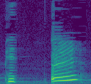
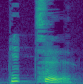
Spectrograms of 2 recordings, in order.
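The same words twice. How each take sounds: First: The final consonant keeps its standalone sound. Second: The final consonant changes its sound before 을. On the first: The speaker calls it wrong. "And instead of 빛을" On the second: The speaker calls it right. "we say 빛을"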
